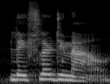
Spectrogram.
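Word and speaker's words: Les Fleurs du mal: and she wrote Nate dumar lay flaw g-man La Fleur du mal which translates to the flowers of evil but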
